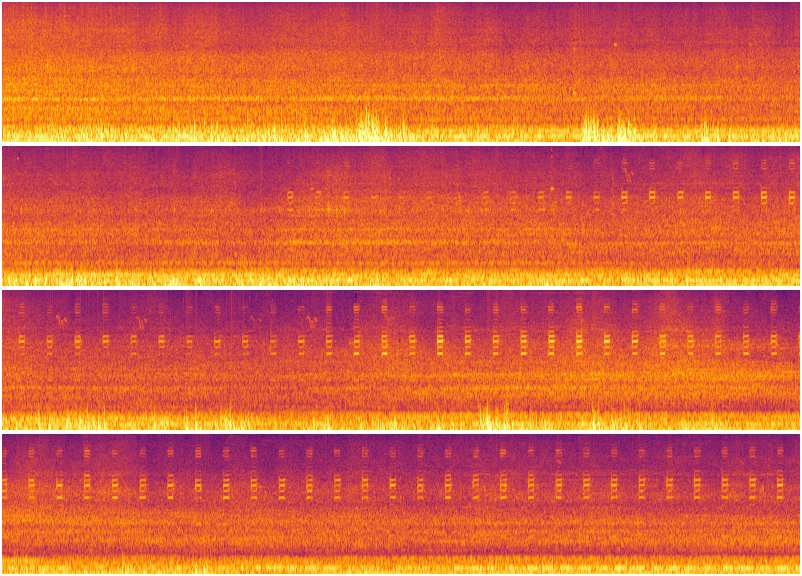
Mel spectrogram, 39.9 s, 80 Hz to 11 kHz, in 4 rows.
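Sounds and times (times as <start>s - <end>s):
harvester diesel engine running: 0.0s - 39.9s.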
